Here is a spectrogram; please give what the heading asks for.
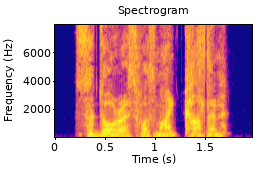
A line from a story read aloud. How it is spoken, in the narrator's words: Proyas snapped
